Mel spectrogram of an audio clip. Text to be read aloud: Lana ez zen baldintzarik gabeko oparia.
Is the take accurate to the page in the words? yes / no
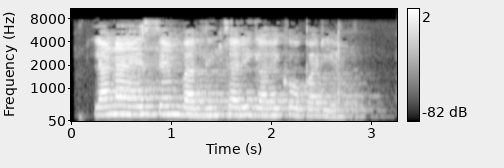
yes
